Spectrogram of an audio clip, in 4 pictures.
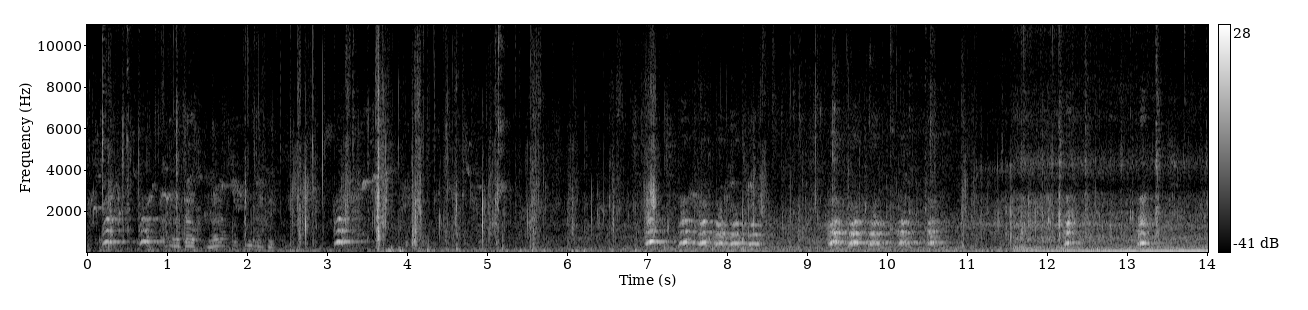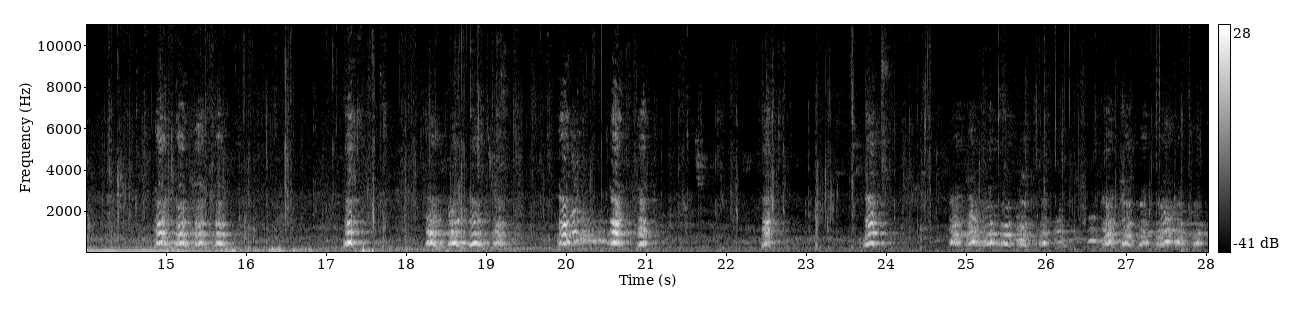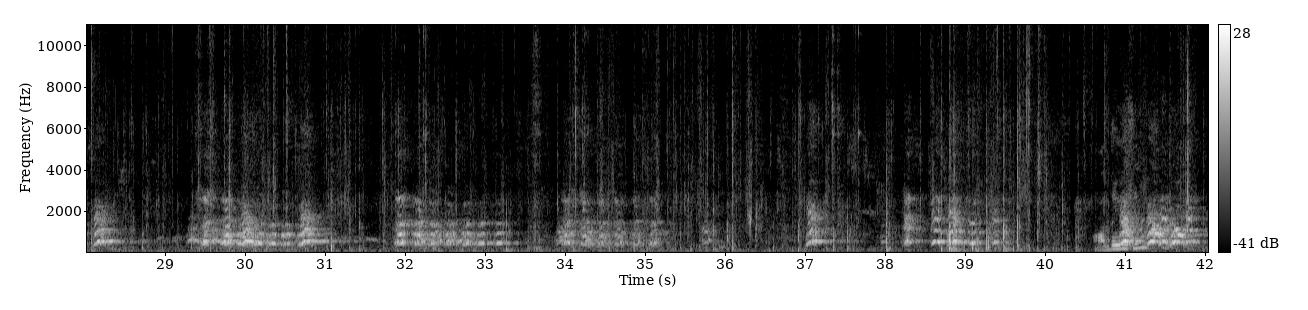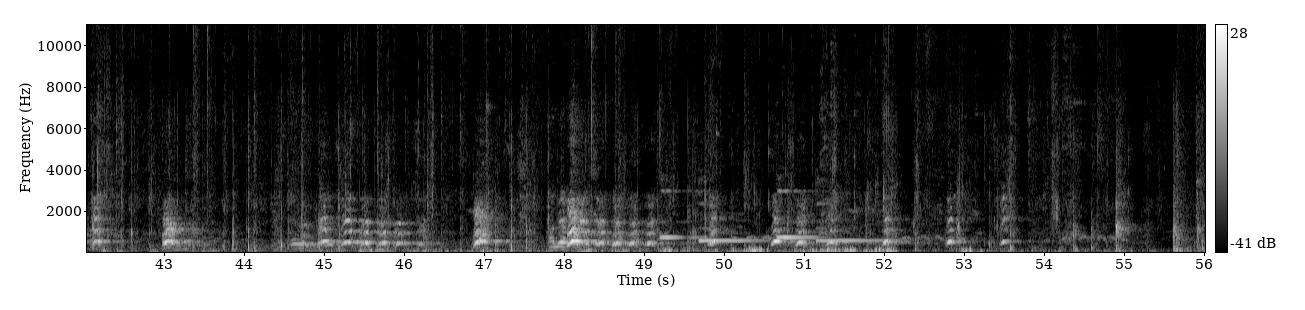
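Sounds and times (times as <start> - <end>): dog barking and whining: 7.0 - 8.6, 9.2 - 10.8, 12.2 - 12.4, 13.1 - 13.5, 14.8 - 16.0, 17.2 - 21.3, 22.4 - 22.7, 23.6 - 35.8, 37.0 - 37.4, 38.0 - 39.5, 40.9 - 42.4, 43.0 - 43.5, 44.7 - 47.3, 47.9 - 55.0.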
